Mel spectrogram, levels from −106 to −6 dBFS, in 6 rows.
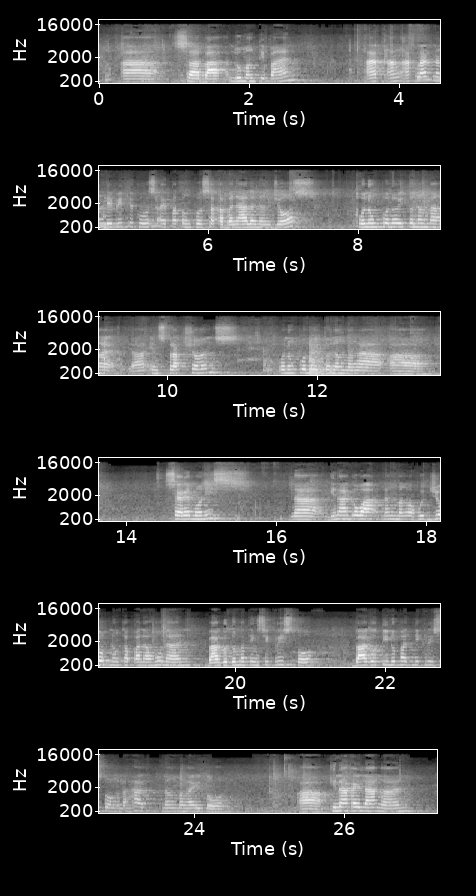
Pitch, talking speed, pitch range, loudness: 215 Hz, 110 wpm, 195-225 Hz, -18 LUFS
